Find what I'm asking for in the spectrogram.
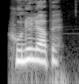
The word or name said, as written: hundeloppe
